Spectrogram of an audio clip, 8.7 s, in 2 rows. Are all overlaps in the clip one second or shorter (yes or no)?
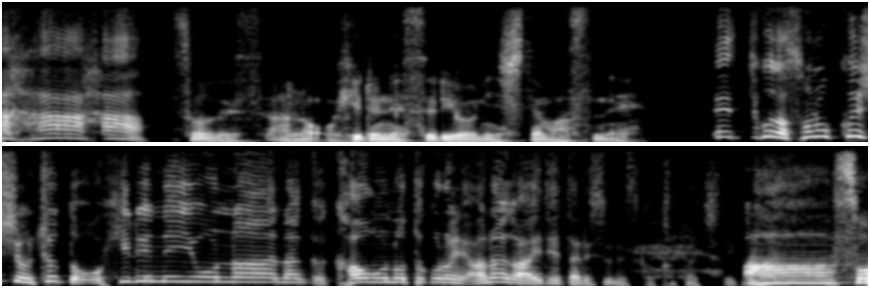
yes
